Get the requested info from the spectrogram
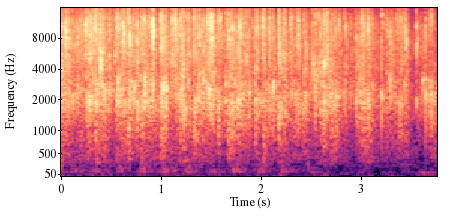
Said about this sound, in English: Clap to the Lord before you see it.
